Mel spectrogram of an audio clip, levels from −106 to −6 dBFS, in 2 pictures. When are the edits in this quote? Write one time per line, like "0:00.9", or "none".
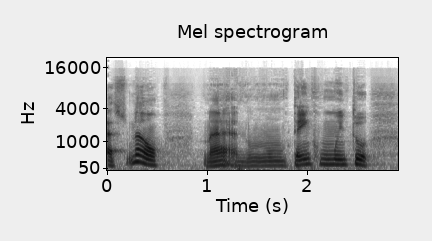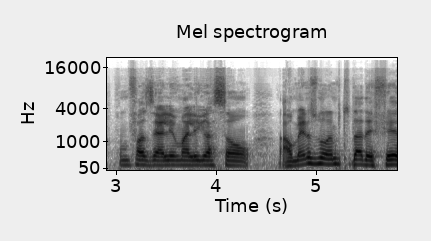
none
